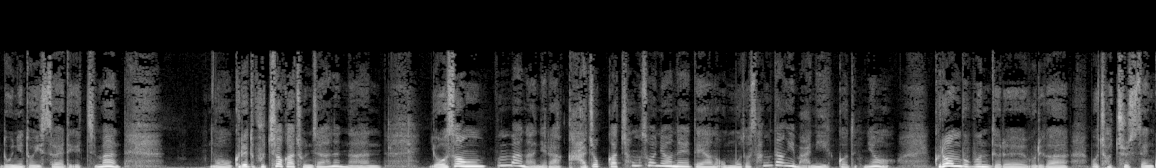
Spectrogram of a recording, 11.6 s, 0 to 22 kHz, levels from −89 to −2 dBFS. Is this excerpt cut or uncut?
uncut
